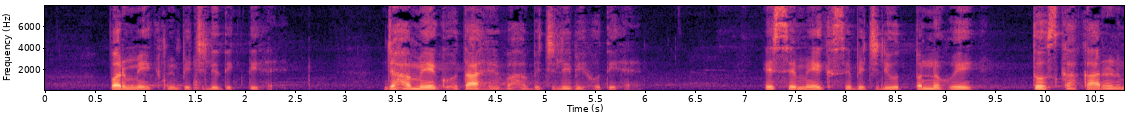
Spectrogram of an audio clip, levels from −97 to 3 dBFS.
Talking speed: 135 wpm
